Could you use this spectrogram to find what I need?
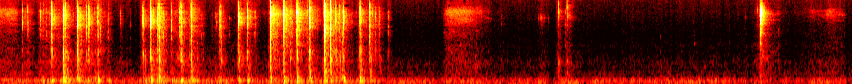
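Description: Fingers type a web search on a computer keyboard in quick clattering bursts of many keystrokes, then quieter stretches with a few isolated clicks near the end.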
